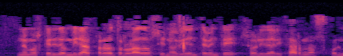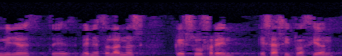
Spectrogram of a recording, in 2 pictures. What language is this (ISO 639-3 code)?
spa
